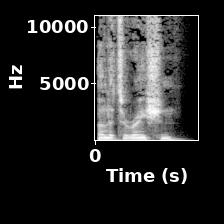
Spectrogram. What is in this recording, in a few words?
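"alliteration", British English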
